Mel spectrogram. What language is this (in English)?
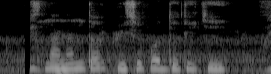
Bangla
